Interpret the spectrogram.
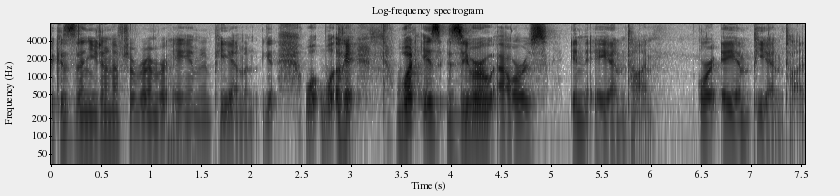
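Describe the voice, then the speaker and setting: In a very clean recording with a silent background, the speaker moves at a fairly quick pace, with very wide pitch swings and big swings in loudness. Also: man, medium pitch for a man. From Germany. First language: German. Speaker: podcast co-host and streamer. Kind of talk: casual chat.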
